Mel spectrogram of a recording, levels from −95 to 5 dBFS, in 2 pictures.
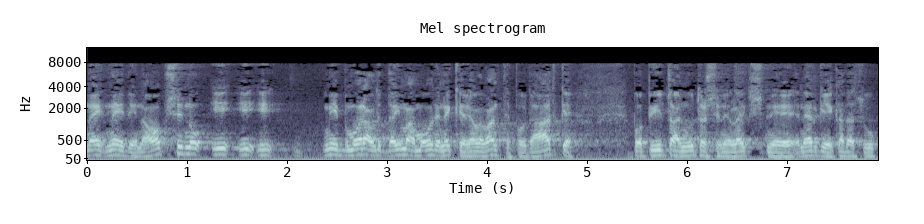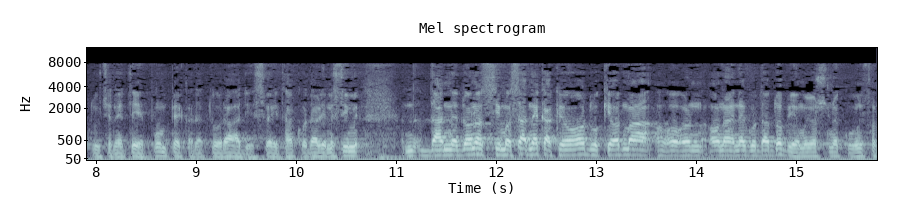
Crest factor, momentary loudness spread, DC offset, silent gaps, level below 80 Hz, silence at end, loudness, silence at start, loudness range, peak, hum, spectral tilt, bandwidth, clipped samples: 14 dB; 8 LU; 3%; none; -40 dBFS; 0 s; -18 LUFS; 0 s; 4 LU; -4 dBFS; none; -5 dB/octave; 8 kHz; under 0.1%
